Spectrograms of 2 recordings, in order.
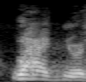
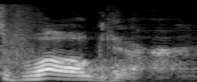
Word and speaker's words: Wagner: I just want to remind you that it's not actually pronounced Wagner, it's Wagner.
